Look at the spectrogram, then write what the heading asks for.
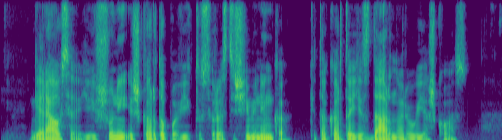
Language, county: Lithuanian, Šiauliai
